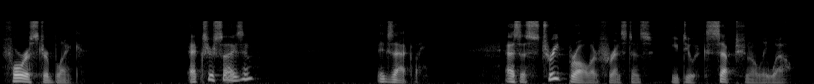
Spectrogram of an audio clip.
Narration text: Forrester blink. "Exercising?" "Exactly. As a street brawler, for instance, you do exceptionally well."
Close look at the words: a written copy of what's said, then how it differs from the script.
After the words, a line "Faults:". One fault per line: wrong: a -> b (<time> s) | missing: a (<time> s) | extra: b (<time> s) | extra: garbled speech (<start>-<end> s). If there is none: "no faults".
Forrester blink. "Exercising?" "Exactly. As a street brawler, for instance, you do exceptionally well."
Faults:
no faults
